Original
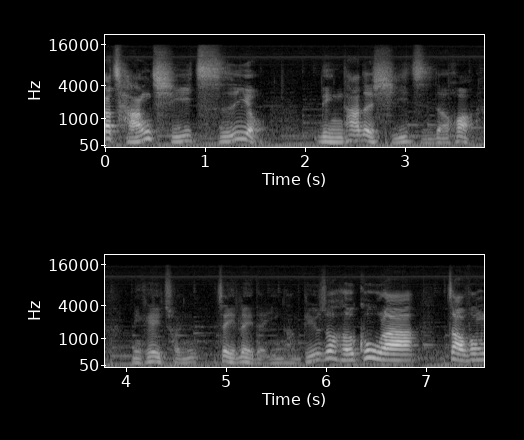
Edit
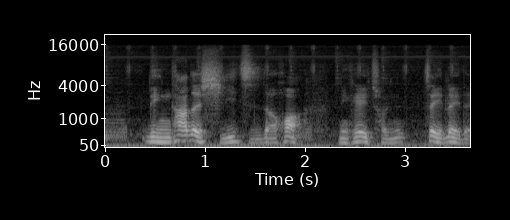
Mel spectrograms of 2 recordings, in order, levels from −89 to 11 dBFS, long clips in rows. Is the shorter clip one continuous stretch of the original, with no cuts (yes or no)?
yes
